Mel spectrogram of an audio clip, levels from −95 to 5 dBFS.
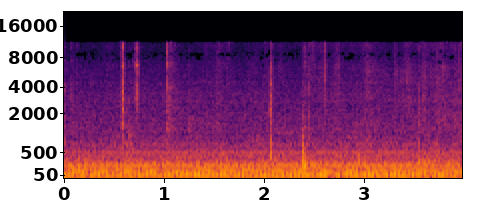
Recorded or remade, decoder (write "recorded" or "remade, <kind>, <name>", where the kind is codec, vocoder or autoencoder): recorded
